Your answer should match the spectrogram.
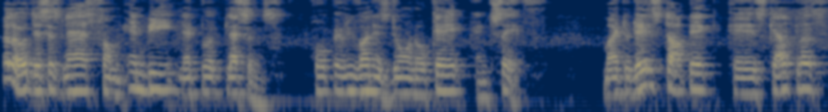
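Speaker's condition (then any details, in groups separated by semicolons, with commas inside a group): No condition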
